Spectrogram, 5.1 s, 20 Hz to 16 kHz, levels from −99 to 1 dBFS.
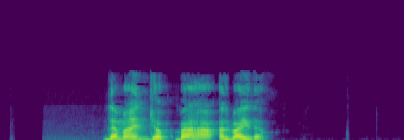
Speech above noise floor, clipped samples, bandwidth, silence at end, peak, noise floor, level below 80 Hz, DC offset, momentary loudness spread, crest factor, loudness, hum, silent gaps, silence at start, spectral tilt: over 74 dB; under 0.1%; 7.8 kHz; 1.75 s; 0 dBFS; under -90 dBFS; -58 dBFS; under 0.1%; 8 LU; 18 dB; -16 LUFS; none; none; 1.3 s; -6 dB/octave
